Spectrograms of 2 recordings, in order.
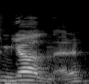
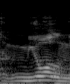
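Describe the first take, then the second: First: "Mjölner" with Swedish ö, slow and loud; Swedish pronunciation. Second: "Mjolnir" with an English o and -neer ending; anglicised pronunciation. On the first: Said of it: "it's Mjölner". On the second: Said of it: "it's not Mjolnir". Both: Shown as a demonstration.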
